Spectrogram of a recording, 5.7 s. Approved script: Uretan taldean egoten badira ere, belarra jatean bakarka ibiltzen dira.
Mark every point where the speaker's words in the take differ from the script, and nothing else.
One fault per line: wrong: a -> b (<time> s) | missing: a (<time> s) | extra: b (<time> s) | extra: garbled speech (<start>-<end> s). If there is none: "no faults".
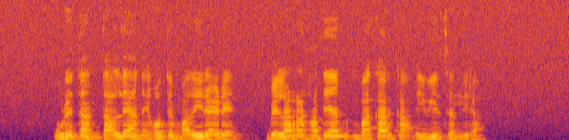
no faults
